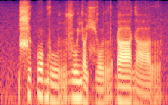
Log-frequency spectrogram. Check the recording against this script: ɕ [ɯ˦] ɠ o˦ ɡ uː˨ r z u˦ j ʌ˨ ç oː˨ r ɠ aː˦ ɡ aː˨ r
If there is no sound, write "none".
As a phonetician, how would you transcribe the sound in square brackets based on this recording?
ɯ˦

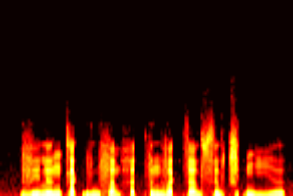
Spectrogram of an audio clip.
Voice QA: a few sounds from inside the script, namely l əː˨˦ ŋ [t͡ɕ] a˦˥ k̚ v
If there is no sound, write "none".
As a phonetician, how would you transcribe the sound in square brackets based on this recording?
k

